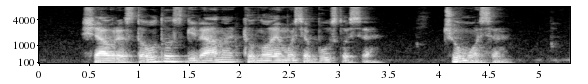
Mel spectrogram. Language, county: Lithuanian, Vilnius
